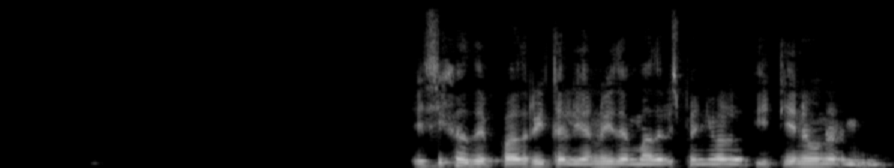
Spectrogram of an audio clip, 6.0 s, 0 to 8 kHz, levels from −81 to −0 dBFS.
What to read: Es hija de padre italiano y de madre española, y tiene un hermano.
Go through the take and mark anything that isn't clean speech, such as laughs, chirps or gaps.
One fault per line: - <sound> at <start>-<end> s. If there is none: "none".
none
